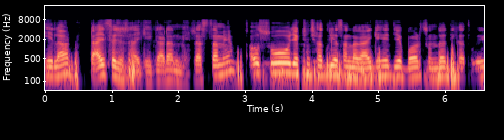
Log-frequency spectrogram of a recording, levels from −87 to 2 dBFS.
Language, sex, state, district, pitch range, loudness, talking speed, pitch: Chhattisgarhi, male, Chhattisgarh, Rajnandgaon, 130-170 Hz, -18 LUFS, 210 wpm, 145 Hz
